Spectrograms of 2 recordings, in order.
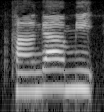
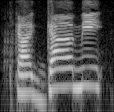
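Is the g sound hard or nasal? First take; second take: nasal; hard. First: The middle consonant is a nasal ng. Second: The middle consonant is a hard g. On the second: "ordinarily ga"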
